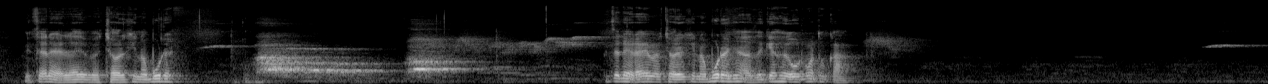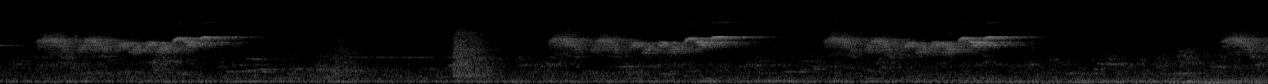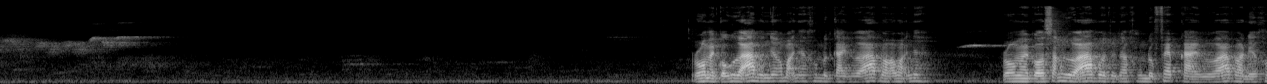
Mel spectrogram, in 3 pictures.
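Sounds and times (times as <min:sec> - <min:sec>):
bird singing rising phrase: 0:04.2 - 0:06.1.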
